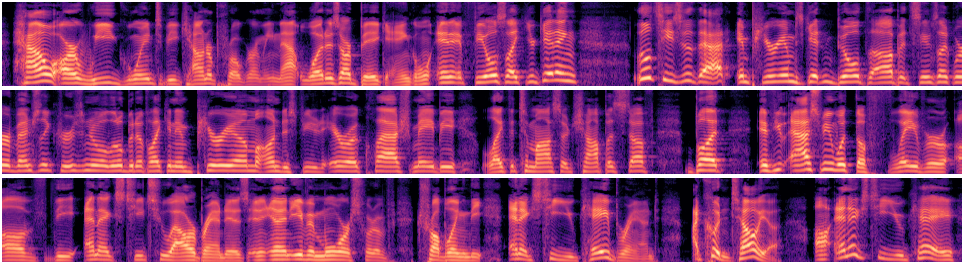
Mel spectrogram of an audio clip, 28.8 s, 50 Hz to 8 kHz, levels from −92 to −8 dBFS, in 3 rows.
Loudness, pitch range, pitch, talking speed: -21 LUFS, 140-185 Hz, 160 Hz, 170 wpm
